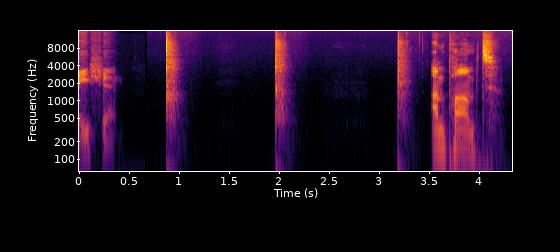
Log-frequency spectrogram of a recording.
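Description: A man claps his hands.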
